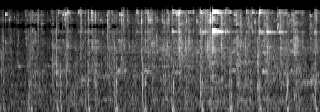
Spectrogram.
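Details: Friesian horse being driven, its hooves striking in a quick, sharp, evenly spaced clip-clop of roughly three beats per second, crisp percussive knocks over a soft background hiss.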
